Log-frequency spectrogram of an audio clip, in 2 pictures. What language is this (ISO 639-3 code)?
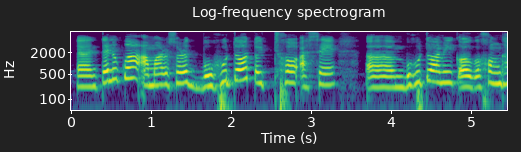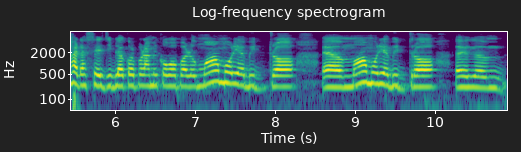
asm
